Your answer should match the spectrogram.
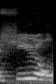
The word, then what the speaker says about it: shield: me she yeah feeli there's two syllables there okay some people try to say this one too quickly and they actually entally say this one okay yeah so we got to slow it down Shield yeah feel those two sounds vary or the two syllables separately Shield okay many native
